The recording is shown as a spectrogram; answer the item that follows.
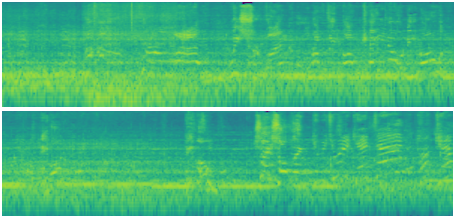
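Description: Indistinct voices in a ride submarine's cabin over a steady low hum. The low end is heavier in the first couple of seconds.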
